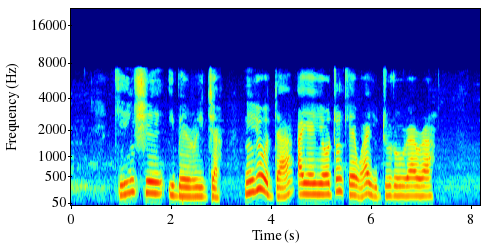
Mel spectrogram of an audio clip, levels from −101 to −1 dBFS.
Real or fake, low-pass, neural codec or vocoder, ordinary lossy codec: real; 7.2 kHz; none; AAC, 48 kbps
